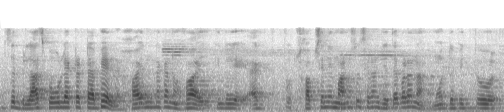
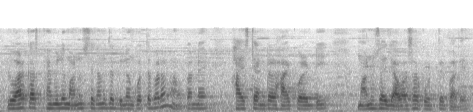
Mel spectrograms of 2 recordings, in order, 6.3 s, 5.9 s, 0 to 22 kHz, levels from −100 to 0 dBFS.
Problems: none marked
